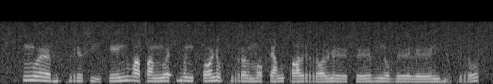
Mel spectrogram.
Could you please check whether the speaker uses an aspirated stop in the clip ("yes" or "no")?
no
